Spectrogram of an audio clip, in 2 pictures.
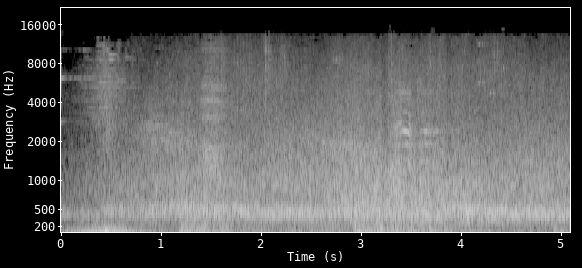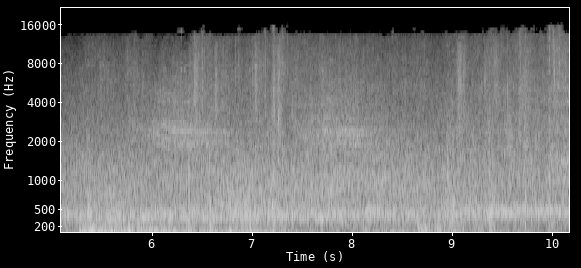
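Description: A young woman speaks softly and whispers close by.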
